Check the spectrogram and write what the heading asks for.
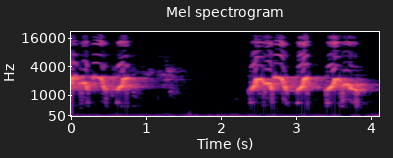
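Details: Cockatiel in a happy mood chirps in two quick bursts of scratchy, arched whistled notes, about four notes each, separated by a second of silence.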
